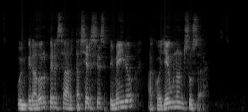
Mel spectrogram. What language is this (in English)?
Galician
